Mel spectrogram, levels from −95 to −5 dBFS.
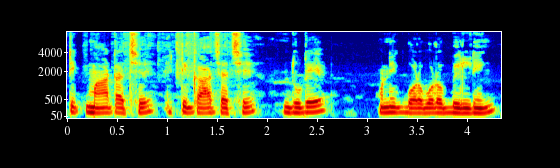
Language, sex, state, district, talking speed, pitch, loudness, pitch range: Bengali, male, West Bengal, Alipurduar, 165 wpm, 130 Hz, -15 LUFS, 125-140 Hz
